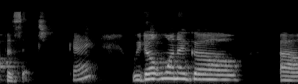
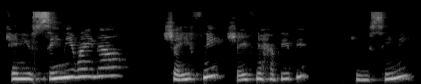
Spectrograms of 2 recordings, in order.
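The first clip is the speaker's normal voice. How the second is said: gentle, higher sing-song check-in; gentle grounding voice; 6 semitones higher, much faster than usual. Shown as a demonstration. Therapist gently calling a frozen child back. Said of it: "So I may say something like".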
